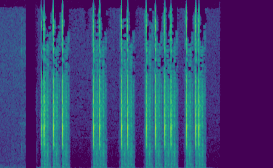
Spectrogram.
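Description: Typewriter keystroke sound effect: about a dozen clacks in uneven clusters, with dead silence between them, stopping about three seconds in.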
